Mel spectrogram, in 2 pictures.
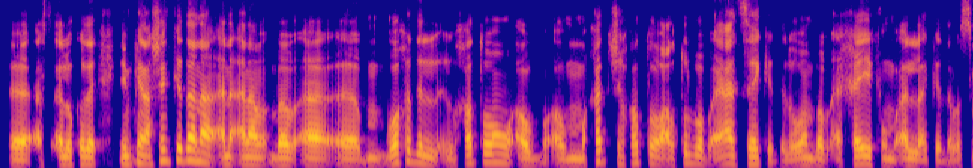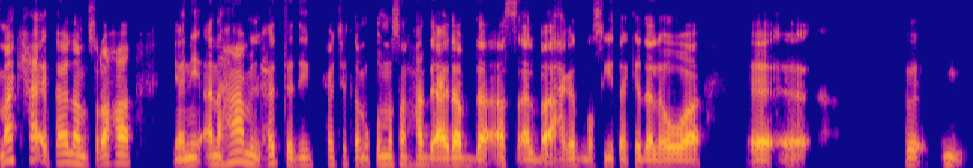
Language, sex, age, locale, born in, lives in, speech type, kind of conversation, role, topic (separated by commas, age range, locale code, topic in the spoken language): Arabic, male, 35-39, ar-EG, Egypt, Egypt, conversation, advice, user, إزاي أبدأ كلام مع حدّ غريب في مناسبة؟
